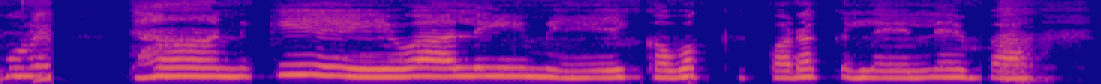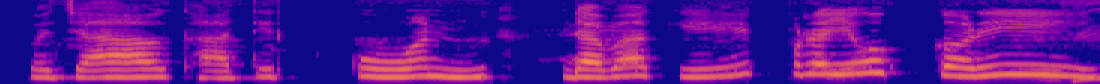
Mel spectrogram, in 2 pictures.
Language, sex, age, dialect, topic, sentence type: Bhojpuri, female, 18-24, Southern / Standard, agriculture, question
